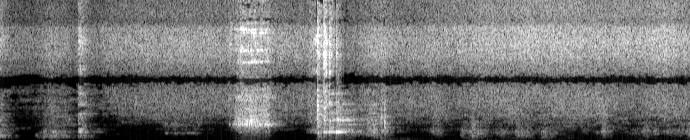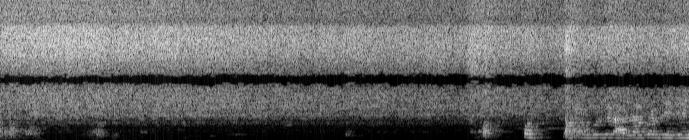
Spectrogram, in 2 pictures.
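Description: Food frying in a pan in a home kitchen, a steady broad sizzle and hiss running throughout, with brief louder bursts from stirring and a voice speaking over it at times.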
